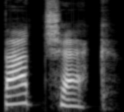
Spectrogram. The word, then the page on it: bad cheque: American English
